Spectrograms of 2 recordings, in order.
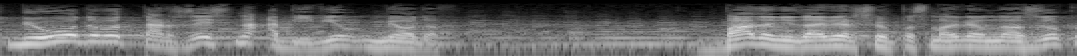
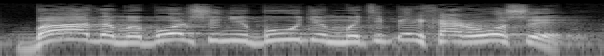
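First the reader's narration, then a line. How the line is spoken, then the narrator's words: Panting distant shout, several. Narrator (Russian): Зоки, отдуваясь, издали закричали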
